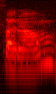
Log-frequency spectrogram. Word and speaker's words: Sharam: So my name is Saram, but it's Sharam. People here call me Sharam. See, that's why she corrected me. I'm sorry. That's the wrong way to say it, because the H is silent. Ah. So it's Saram instead of Sharam.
